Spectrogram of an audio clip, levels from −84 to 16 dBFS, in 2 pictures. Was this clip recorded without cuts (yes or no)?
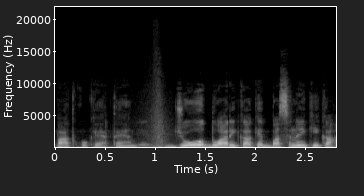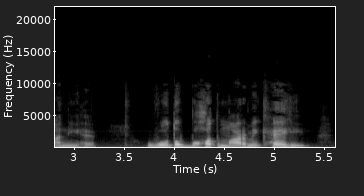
no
